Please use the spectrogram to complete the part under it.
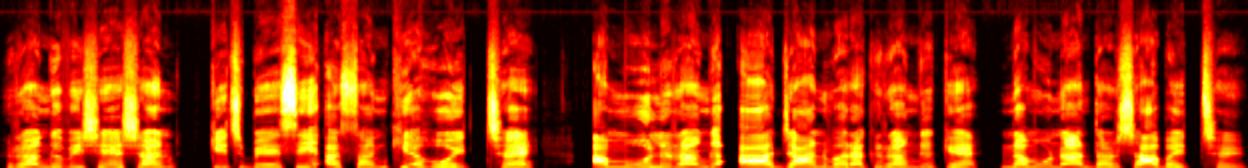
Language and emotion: Maithili, neutral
